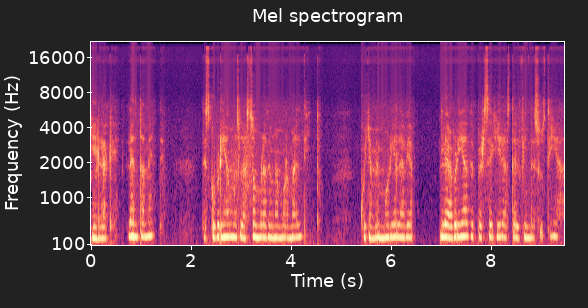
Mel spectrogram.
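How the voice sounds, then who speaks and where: Soft-spoken, the voice moves at a fairly slow pace. Long pauses come often. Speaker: audiobook narrator. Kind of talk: reading aloud. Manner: quiet.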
